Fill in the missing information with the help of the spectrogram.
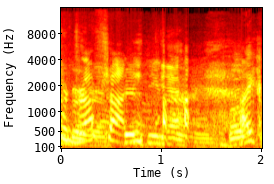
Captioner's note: laughter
